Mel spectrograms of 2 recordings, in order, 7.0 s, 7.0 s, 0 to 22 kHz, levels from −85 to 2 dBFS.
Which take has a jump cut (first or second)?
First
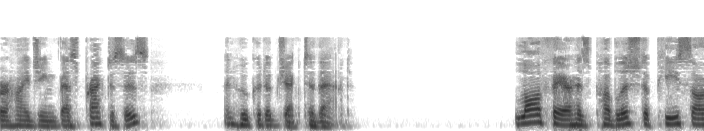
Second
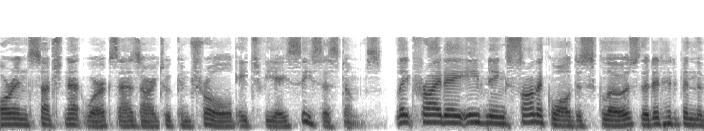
second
